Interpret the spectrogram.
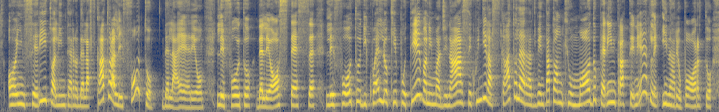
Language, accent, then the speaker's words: Italian; Bergamo, Lombardy, Italy; Io sono di Bergamo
